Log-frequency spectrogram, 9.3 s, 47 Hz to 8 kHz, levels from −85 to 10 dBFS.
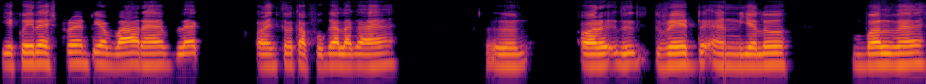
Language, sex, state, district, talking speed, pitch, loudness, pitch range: Hindi, male, Bihar, Bhagalpur, 130 wpm, 155 Hz, -16 LUFS, 145-160 Hz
